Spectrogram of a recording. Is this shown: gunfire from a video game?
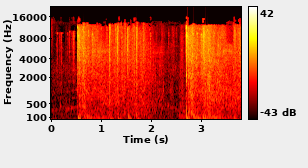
yes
